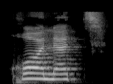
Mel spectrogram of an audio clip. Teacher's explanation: Ta will get sifa of hums, and hums is a flow of breath. Qalat, la, short.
